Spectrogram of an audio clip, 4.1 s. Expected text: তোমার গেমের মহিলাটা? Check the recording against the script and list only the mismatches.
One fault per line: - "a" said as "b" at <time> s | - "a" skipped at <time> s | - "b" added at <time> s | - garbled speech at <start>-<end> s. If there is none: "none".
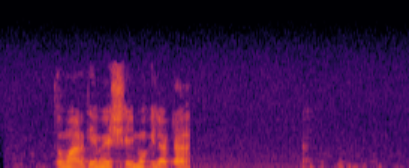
- "সেই" added at 1.1 s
